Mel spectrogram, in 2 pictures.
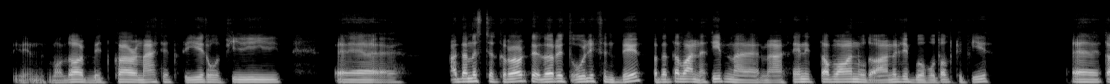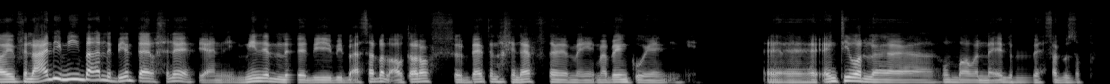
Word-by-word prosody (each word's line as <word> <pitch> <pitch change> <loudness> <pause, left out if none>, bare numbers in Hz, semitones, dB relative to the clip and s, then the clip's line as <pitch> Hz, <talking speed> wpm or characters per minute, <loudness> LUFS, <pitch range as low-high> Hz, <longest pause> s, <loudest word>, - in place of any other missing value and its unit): الموضوع 95 +4 -1
بيتكرّر 105 +2 +1
معاكِ 110 +2 0
كتير 110 0 -2
وفي 110 +1 -1 0.6
آآ 105 -1 -1 0.5
عدم 130 +5 +3
استقرار 130 -1 +3
تقدري 130 -1 +4
تقولي 130 +3 0
في 130 - -16
البيت، 120 - +1
فده 115 +2 0
طبعًا 125 -2 +2
أكيد 130 +5 -1
ما 100 -4 -1
ما 100 0 -5
عشانِك 120 +5 -1
طبعًا 120 +1 +3
وده 110 -3 -1
عامل 110 +4 0
لِك 120 - +1
ضغوطات 105 +1 -2
كتير. 115 +5 -6 0.8
آآ 115 -1 +2
طيب 120 +2 +3
في 120 - -13
العادي 200 - +5
مين 230 +1 +5
بقى 220 -2 +5
اللي 200 -4 +1
بيبدأ 165 0 +2
الخلاف؟ 135 -2 -1
يعني 100 +2 -4
مين 125 +9 +1
اللي 115 -7 0
بي 105 +1 -1
بيبقى 105 0 -2
سبب 135 +2 0
أو 100 +2 0
طرف 125 +6 +1
في 110 - -6
بداية 120 +5 0
الخلاف 120 0 -2
ما 105 -3 -2
ما 105 0 -4
بينكم 110 -2 0
يعني 95 0 -7 0.8
آآ 100 +1 -2
أنتِ 150 +4 0
والّا 105 -9 +1
هم 105 -1 -5
والّا 100 -2 -3
إيه 100 - -3
اللي 105 0 -4
بيحصل 100 0 -8
بالضبط؟ 100 -1 -10
110 Hz, 155 wpm, -21 LUFS, 100-125 Hz, 0.8 s, العادي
